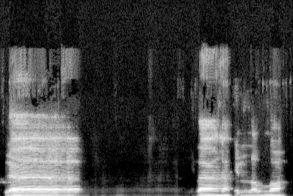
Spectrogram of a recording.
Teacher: khusus kalimat tauhid dibaca enam harakat dan itu pas hitungannya enam boleh gitu ya. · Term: takzim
